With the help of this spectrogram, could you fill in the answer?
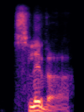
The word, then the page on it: sliver: British English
